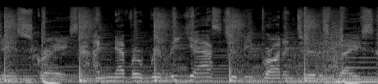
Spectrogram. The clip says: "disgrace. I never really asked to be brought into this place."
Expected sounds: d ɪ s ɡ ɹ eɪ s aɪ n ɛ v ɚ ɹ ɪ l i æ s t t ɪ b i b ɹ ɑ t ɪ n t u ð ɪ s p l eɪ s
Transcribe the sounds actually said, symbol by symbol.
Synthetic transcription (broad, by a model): ɪ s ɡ ɹ eɪ s aɪ n ɛ v ɚ ɹ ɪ l i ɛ s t t ɪ b i b ɹ ɑ t ɪ n t u ð ɪ s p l eɪ s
